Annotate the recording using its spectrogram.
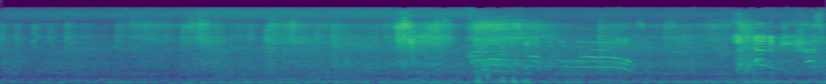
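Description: Game sound effects of spells and attacks clash and whoosh.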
